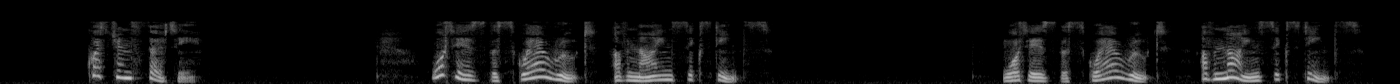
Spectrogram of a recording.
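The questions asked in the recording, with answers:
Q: What is the square root of 9/16?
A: 3/4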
